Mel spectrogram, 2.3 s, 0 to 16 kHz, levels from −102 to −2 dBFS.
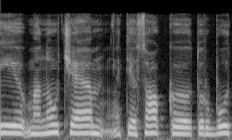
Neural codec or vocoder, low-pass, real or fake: none; 10.8 kHz; real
